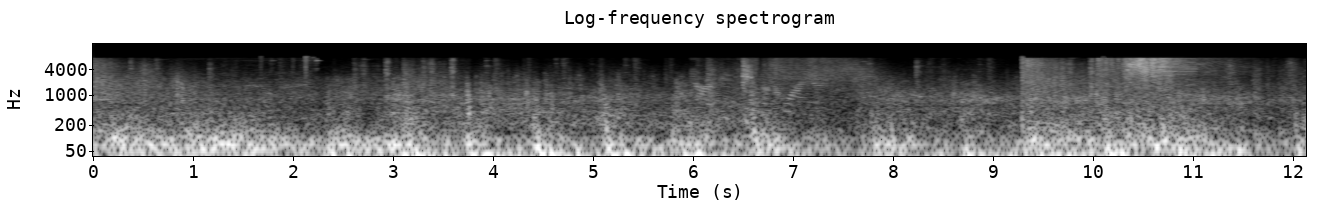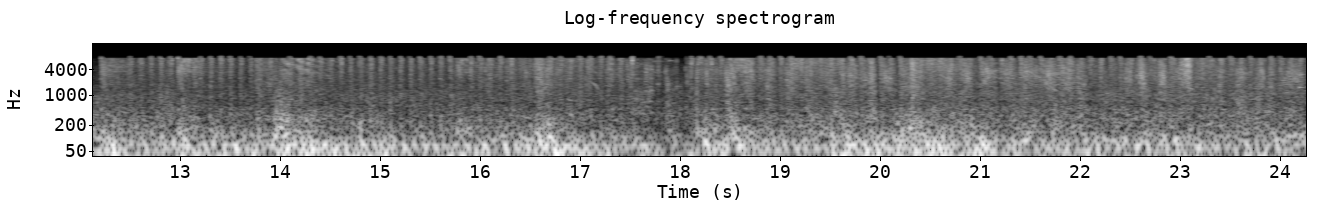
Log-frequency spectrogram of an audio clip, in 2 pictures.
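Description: A low engine rumble drones.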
